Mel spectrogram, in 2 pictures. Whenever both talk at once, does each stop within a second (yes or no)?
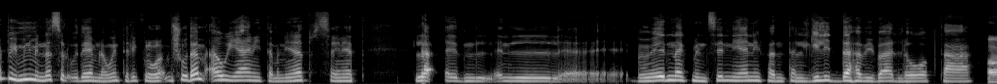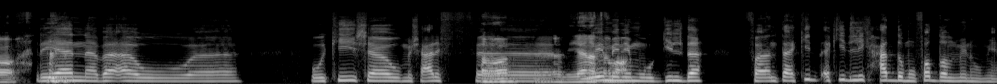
no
